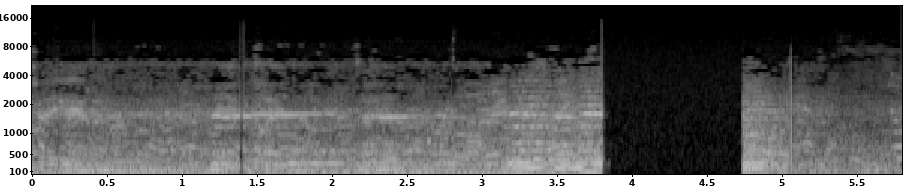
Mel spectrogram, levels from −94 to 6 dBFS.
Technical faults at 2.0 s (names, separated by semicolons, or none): none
